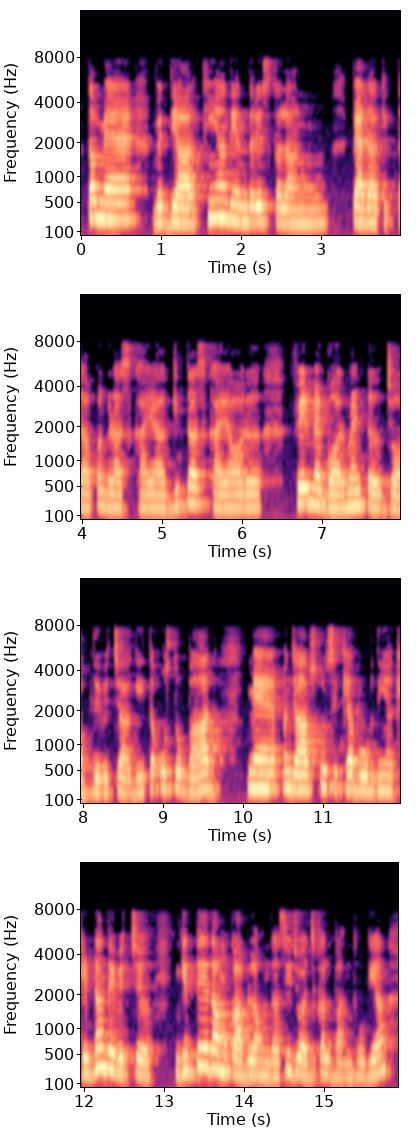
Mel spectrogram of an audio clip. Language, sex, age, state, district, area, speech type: Punjabi, female, 45-60, Punjab, Mansa, urban, spontaneous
